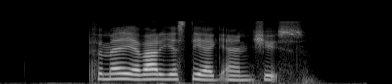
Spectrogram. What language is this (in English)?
Swedish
